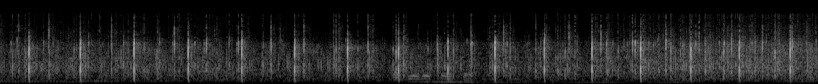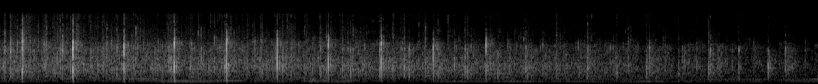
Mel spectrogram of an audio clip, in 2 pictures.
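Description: A crowd applauds steadily, many hands clapping in a dense, even patter with sharp individual claps standing out, sustained for the full stretch without voices.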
